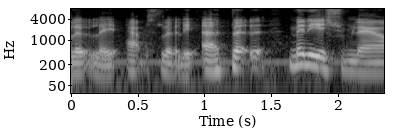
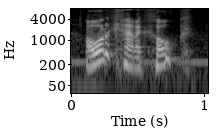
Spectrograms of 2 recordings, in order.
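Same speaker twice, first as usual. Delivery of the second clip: "I want a can of Coke" in a higher Liverpool accent; Scouse accent; 8 semitones higher than usual. Shown as a demonstration. Host showing off his poor Scouse accent. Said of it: "That's my Scouse accent".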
